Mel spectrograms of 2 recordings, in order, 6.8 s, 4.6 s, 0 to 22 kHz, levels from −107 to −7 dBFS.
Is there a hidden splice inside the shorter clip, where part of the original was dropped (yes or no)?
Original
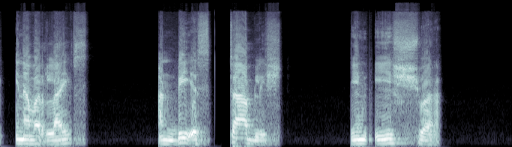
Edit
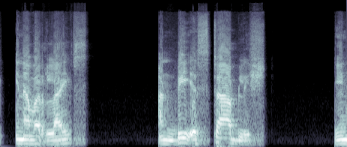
yes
